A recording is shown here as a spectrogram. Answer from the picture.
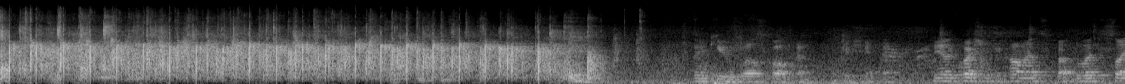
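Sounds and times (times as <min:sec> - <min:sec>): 
audience applause: 0:00.0 - 0:06.2
speech: 0:09.4 - 0:11.2.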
